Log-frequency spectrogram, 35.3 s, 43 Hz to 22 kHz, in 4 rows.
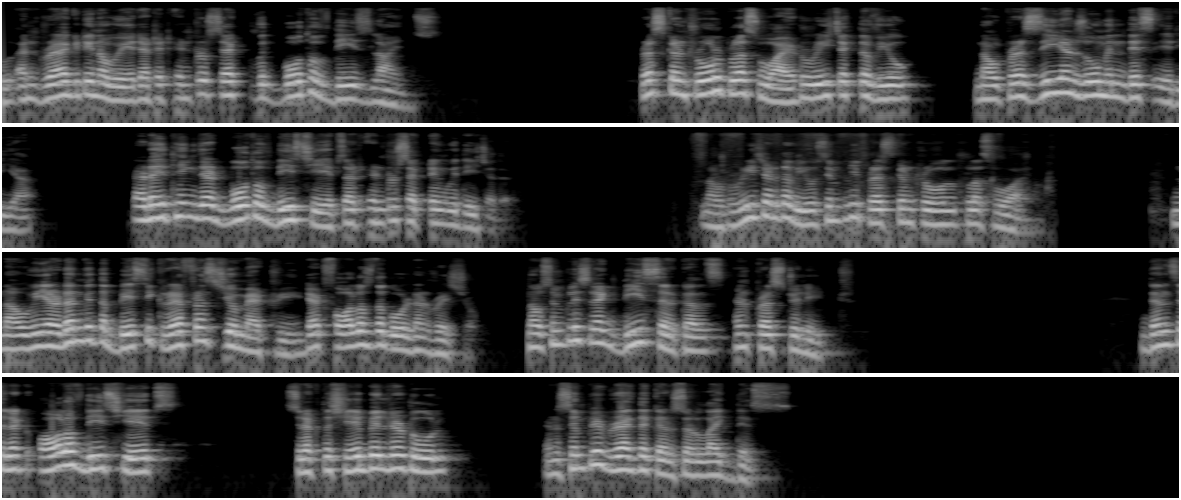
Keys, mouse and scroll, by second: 5.2 ctrl+y, 7.6 z.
